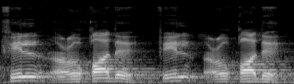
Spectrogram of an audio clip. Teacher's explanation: فی العقاد، فی العقاد، لام باریک اور عین کی آواز نکالیں گے، قاف حروف مستعلیہ میں سے ہے، جب وقف کریں گے دال ساکن ہو جائے گی اور دال حروف قلقلہ میں سے، یہاں پر خوب قلقلہ ظاہر ہوگا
